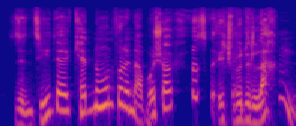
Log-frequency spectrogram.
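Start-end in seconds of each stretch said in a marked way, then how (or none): 0.2-2.1 high, swooping, comical street reporter voice. Imagining the guy standing next to him and asking a question, imitating that guy's voice. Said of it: "Aber die Stimme von dem Bro".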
